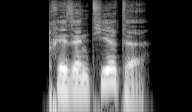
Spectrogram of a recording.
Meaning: inflection of präsentieren: 1. first/third-person singular preterite 2. first/third-person singular subjunctive II
- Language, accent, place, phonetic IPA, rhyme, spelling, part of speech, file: German, Germany, Berlin, [pʁɛzɛnˈtiːɐ̯tə], -iːɐ̯tə, präsentierte, adjective / verb, De-präsentierte.ogg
